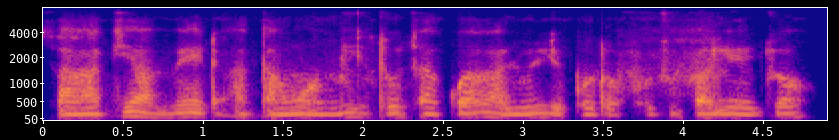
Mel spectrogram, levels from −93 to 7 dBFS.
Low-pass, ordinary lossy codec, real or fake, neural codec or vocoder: 7.2 kHz; Opus, 24 kbps; fake; codec, 16 kHz, 4 kbps, FreqCodec, smaller model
